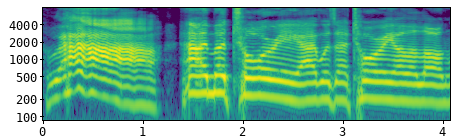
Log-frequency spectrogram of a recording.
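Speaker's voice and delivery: very loud, drawn-out roaring declaration; booming hammed-up confession; sudden mock reveal. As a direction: roar it out like a monster revealing its true self. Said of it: "he would suddenly go".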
